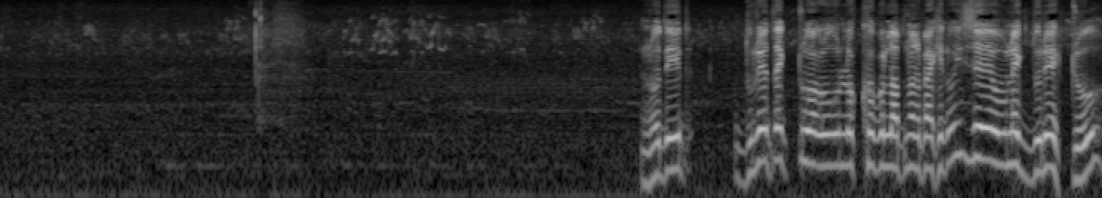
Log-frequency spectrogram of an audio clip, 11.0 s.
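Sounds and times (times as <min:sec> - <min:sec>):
low steady rumble: 0:00.0 - 0:07.3
birds chirping: 0:00.0 - 0:11.0.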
